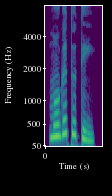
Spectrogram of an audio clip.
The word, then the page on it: ಮುಗ್ಧತೆ: mugdhate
